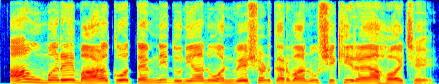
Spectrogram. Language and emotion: Gujarati, neutral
